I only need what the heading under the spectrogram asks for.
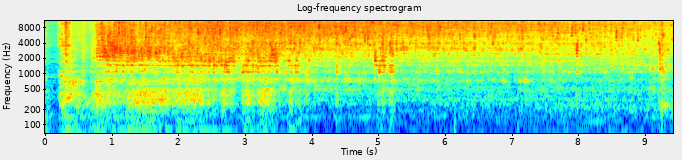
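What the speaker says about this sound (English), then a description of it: "That's flushing." Toilet flushing in a house with low cold water flow, a loud rushing gush of water that stays steady and strong through the whole stretch with no talking.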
